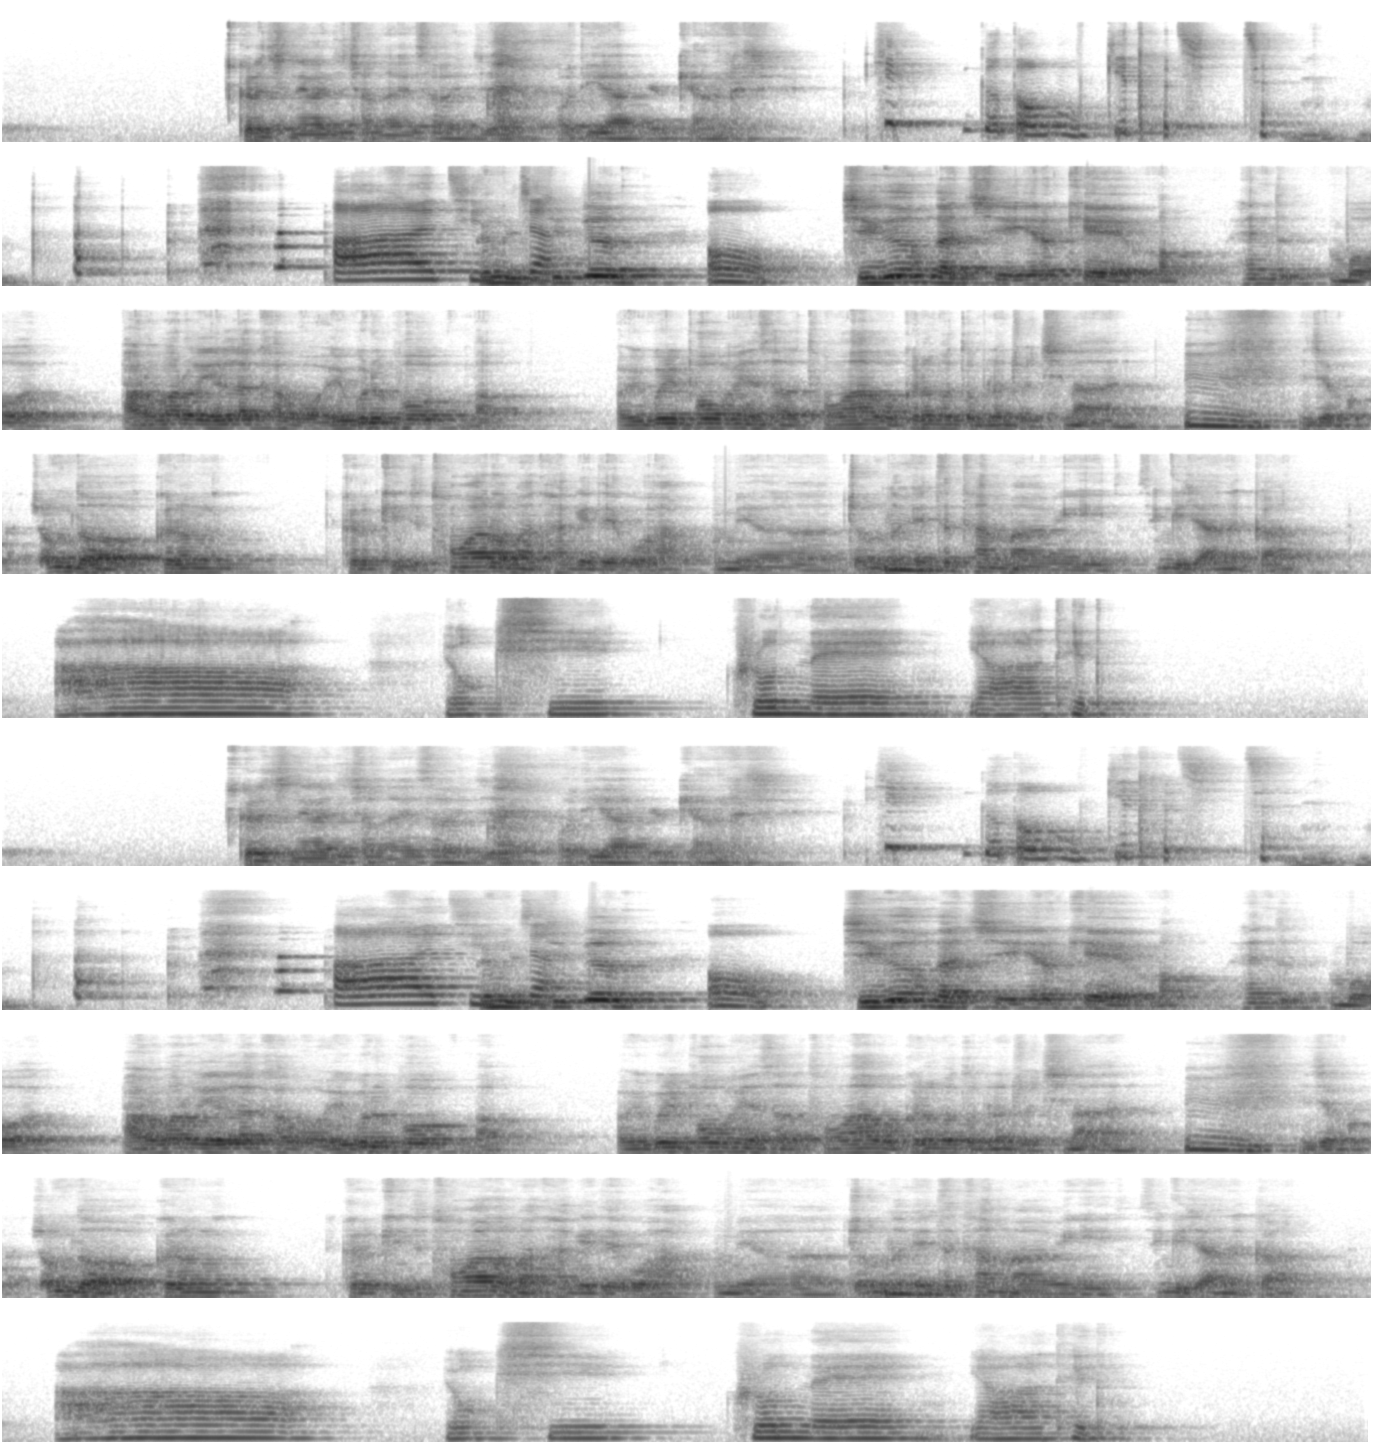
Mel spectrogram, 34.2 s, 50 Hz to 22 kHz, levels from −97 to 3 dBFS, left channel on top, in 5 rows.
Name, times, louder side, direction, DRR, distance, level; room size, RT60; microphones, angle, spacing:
voice 1, 1.2-3.9 6.4-6.9 9.2-10.0 11.1-12.8 13.1-13.9 14.3-16.2 16.8-19.4 19.8-20.4 20.7-21.8 22.2-27.0 32.0-32.1, left 1 dB, 85° left, 3 dB, 2.5 m, -25 dB
voice 2, 4.9-5.7 5.9-6.3 7.8-9.6 10.4-10.7 19.6-20.1 24.9-25.3 27.7-28.9 29.6-30.5 31.1-31.9 32.2-32.9, left 2 dB, 60° left, 9 dB, 1.0 m, -27 dB
11.5 x 9.0 x 5.4 m, 0.74 s
head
